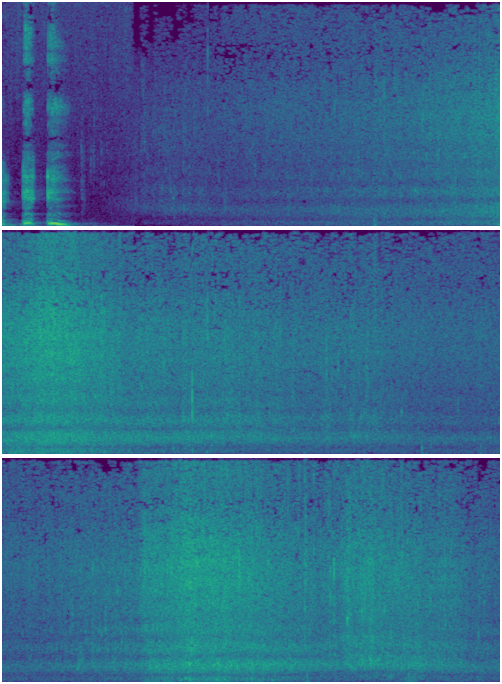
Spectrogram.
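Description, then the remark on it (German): Ocean waves wash onto the shore in two slow swells, a broad hiss rising around four and nine seconds, then receding. Steady, moderately loud surf with no voices. “Das Meer ist der Spiegel, die Wellen rauschen, umspielen unsere Beine und es ist still.”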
